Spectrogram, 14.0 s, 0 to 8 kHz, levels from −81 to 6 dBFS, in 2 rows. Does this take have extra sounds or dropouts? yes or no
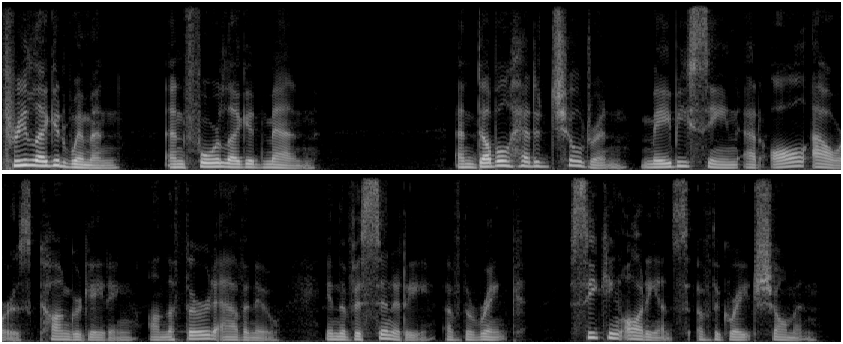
no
